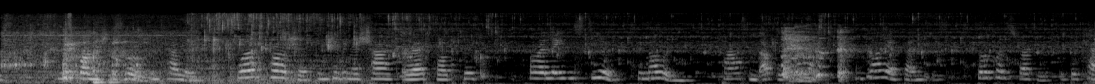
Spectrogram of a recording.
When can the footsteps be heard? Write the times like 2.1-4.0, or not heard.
not heard.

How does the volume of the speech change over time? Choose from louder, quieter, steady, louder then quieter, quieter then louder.
quieter.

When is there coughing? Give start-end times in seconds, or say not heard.
0.6-1.6, 7.8-8.8.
